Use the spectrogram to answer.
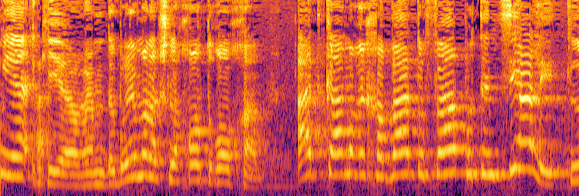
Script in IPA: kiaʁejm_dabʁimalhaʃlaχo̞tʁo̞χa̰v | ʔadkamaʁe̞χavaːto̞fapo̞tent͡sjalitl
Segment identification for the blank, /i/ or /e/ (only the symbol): e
